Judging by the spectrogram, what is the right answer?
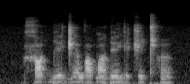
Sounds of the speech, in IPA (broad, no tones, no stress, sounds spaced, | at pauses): x ɑ ɡ͡b e d͡ʒ ɛ̃ w ɑ ɓ ɑ̃ ɗ e j e t͡ʃ ə cʰ ə̃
